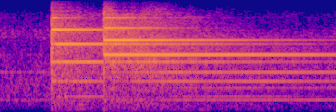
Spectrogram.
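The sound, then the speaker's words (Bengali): A doorbell chime at a house door sounds two notes about half a second apart, each a bright, clear tone that keeps ringing and slowly fades. “এতক্ষণ ধরে calling bell বাজাচ্ছি, খুলতে এত দেরি হলো যে?”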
